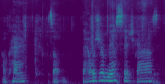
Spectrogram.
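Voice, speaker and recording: A woman giving a casual tarot reading to her viewers, reading card meanings aloud slowly and checking in with a reassuring "okay?". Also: very deep voice, gravelly, warm tone, a little hiss or hum. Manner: drawn-out, reassuring, many "okay?" check-ins. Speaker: tarot reader.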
